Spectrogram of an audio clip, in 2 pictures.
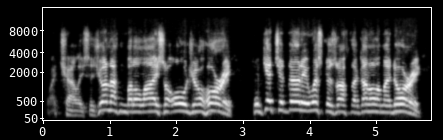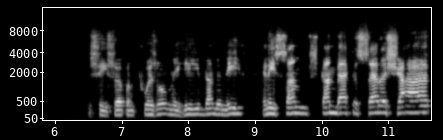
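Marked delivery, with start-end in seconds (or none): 0.8-5.7 loud, higher scornful retort; a loud scornful fisherman's taunt; defiant insult. Acted. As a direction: tell the monster off. Charlie insulting the serpent.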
